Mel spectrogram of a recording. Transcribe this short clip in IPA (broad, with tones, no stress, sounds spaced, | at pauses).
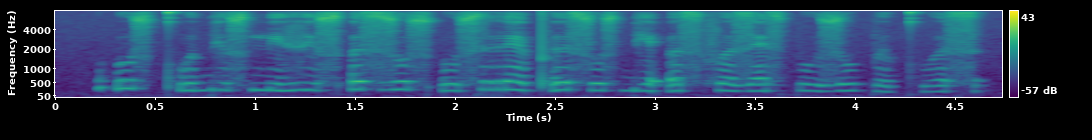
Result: ʔ u˥˨ s kʷʼ ə˧˩˧ bʲ u˧˩˧ s mʲ ə˧˩˧ vʲ u˧˩˧ s ʔ ə˥˨ s z u˥˨ s ʔ u˧˩˧ s r ɛ˥˨ pʼ ɘ˥ s u˥ s bʲ ɛ˥˨ ʔ ə˥˨ s f ə˥˨ z ɛ˥ s p u˥˨ z u˥ p ɘ˧˩˧ kʷʰ ə˧˥˧ s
